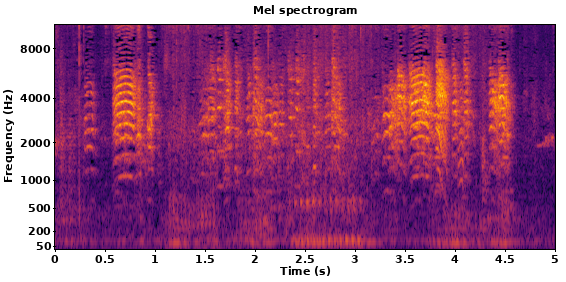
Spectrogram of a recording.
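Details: Several hungry zebra finches call over one another in rapid nasal, harmonic beeps and chatter, with two louder bursts and a low hum underneath.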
